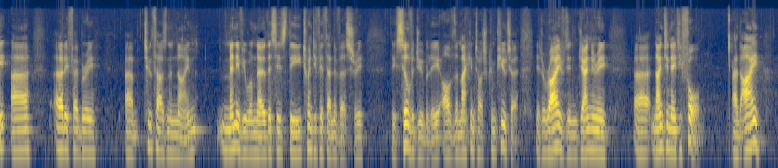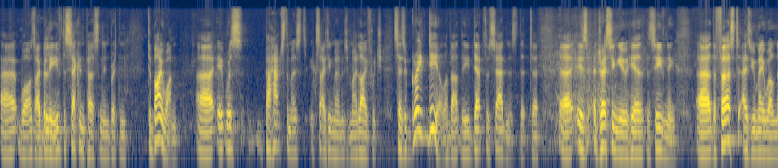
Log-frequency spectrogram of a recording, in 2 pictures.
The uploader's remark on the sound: a capacity audience at the Apple Store, Regent Street on a snowy February evening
